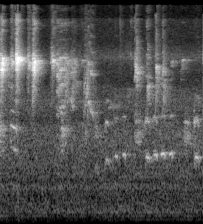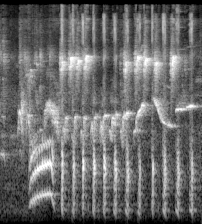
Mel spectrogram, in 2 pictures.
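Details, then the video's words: A Chinese hwamei sings loud, rich whistled phrases, then a fast run of repeated slurred notes about three per second, with softer chirps from other birds behind. "Suara Burung Wambi ( Hwamei )"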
